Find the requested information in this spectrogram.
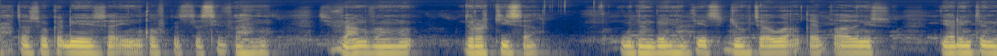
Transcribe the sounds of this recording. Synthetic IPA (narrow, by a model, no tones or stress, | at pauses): ħat̪ʰːaːsɔːkʰɐɗɪɣɛjs̬ɐ̰ʔɪ̰nqɔfkʰɐst̪ʰɐsɪfɐhmɔ | sɪfiːʕɑnfɐhmɔ | d̪ʊɾɐrkʰiːsɐ | ɡʊd̪ɐmbɛjnɦɐd̪iːaːd̪sɪ̥d͡ʒɔːɡt̪ʰawa̰qɛjb̚qɑ̰ːðɐnɛsɔ̥ | d̪ɪjaːɾint̪ʰɐm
